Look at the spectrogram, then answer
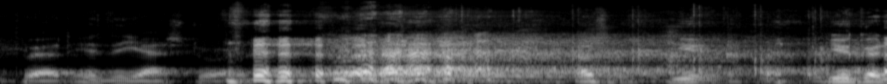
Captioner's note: laughter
